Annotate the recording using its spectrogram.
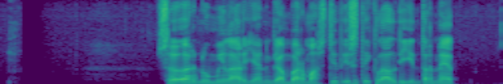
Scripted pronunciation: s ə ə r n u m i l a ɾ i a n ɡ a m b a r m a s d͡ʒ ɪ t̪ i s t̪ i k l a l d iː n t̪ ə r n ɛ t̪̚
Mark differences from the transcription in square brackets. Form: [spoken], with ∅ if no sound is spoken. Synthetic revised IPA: s ə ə r n u m i l a ɾ i a n ɡ a m b a r m a s d͡ʒ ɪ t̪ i s t̪ i k l a l d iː n t̪ ə r n ɛ t̪̚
